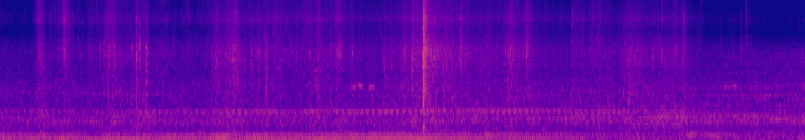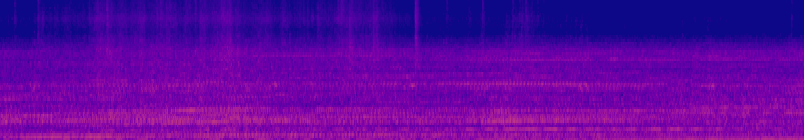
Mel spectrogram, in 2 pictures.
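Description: Forest ambience with faint bird calls over a steady low hum. Scattered small clicks and rustles fall in the first half, with one sharp, loud click about six seconds in.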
